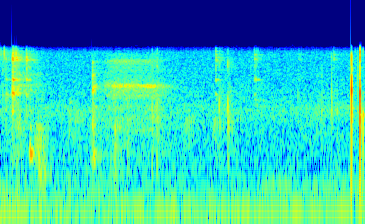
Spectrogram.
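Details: Faint ticking and scattered clicks in a quiet room, ending with two sharp knocks. No animal voice is heard.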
